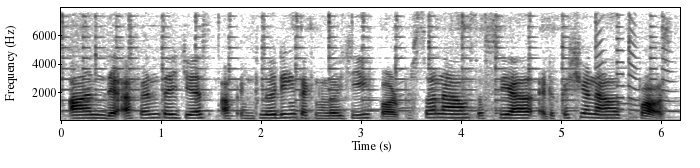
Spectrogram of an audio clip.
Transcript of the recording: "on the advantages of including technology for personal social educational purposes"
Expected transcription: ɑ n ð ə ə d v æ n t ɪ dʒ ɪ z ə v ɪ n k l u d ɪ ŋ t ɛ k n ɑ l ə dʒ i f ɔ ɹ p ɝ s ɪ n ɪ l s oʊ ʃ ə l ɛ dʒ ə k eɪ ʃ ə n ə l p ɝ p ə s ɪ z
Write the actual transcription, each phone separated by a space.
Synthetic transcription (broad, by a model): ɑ n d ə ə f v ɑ n t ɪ dʒ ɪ s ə f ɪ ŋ k l u d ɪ ŋ t ɛ k n ɑ l ə dʒ i f ɔ ɹ p ɝ s ɪ n ɪ l s oʊ s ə l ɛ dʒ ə k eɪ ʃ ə n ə l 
